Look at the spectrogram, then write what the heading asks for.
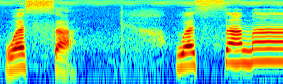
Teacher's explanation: Karena ada alif lam bertemu huruf syamsiyah yaitu sin. Cara bacanya, alif lamnya tidak dibaca, langsung baca ke sin, dari wawu langsung tekan ke sin ya. Oleh karena itu biasa disebut dengan idgham syamsiyah ya, karena cara bacanya diidghamkan langsung ke huruf syamsiyah ya.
